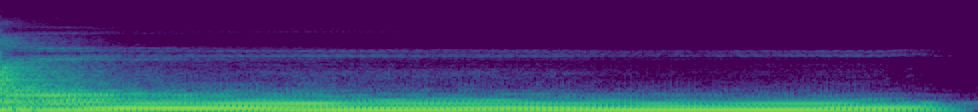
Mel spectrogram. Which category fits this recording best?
Instrument samples > Synths / Electronic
